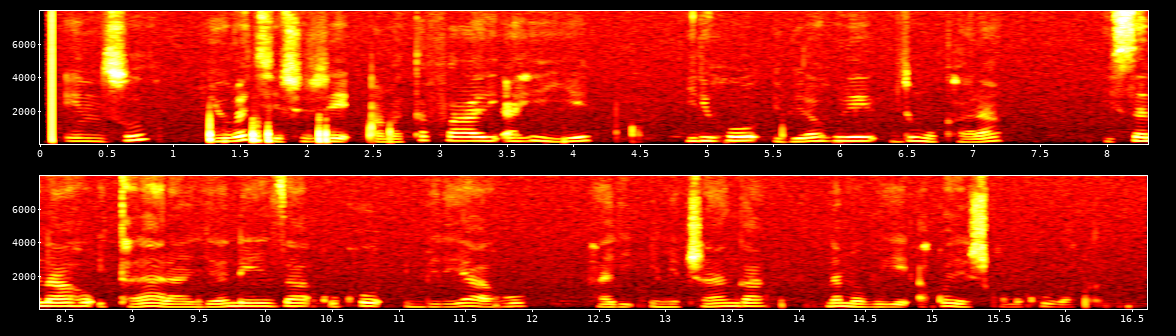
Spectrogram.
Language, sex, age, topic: Kinyarwanda, female, 18-24, government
